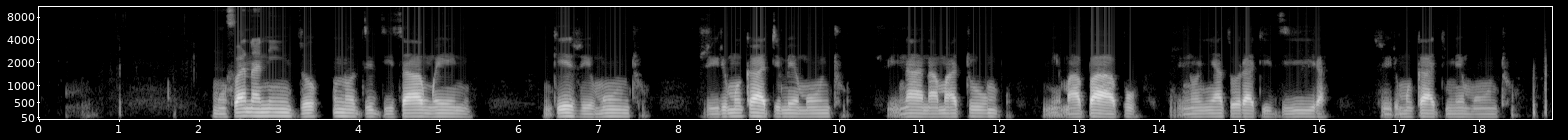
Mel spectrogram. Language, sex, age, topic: Ndau, male, 18-24, education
